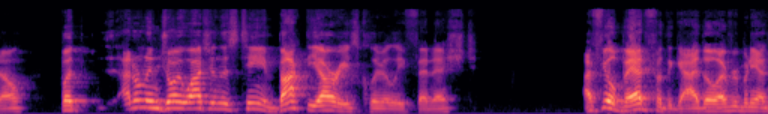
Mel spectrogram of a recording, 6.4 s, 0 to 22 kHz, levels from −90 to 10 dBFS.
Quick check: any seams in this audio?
no; 0 cuts

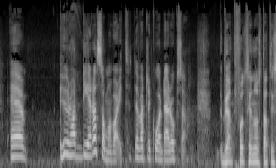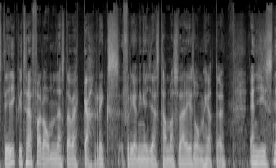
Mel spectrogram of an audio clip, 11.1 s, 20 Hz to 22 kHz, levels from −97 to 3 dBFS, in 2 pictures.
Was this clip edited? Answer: yes; 1 cut; at 9.4 s

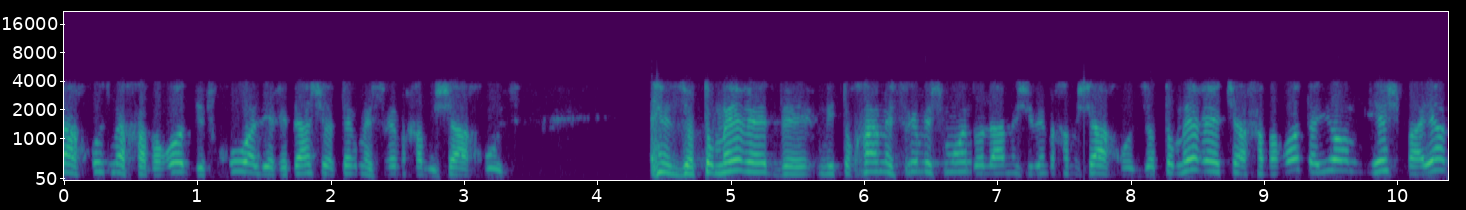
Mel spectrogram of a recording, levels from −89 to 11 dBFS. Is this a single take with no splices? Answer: no; 1 cut; at 6.8 s

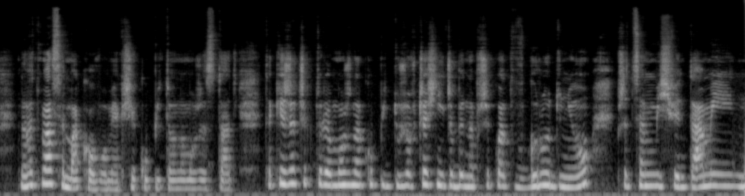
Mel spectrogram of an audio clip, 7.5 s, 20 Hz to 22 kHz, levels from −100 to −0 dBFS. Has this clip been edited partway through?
yes; 1 cut; at 4.5 s

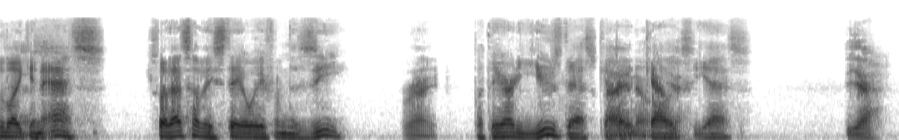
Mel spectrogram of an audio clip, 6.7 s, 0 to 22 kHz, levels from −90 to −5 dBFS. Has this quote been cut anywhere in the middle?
no; 0 cuts

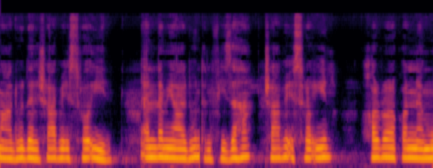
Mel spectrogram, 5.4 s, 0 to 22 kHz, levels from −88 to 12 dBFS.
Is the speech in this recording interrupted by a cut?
yes; 3 cuts; at 1.8 s, 2.5 s, 3.3 s

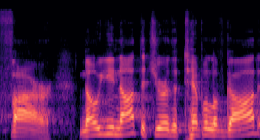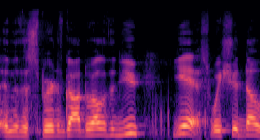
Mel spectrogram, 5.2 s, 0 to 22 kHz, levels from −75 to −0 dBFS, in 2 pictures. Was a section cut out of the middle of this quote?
no; 0 cuts

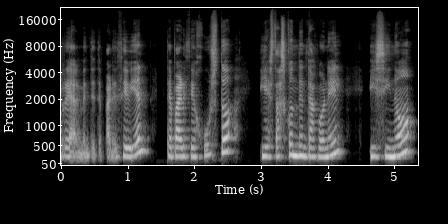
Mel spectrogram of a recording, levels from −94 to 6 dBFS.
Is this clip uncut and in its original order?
yes; 0 cuts

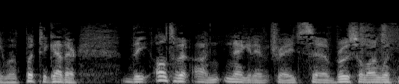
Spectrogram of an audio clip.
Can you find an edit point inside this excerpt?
yes; 3 cuts; at 1.2 s, 1.9 s, 2.7 s

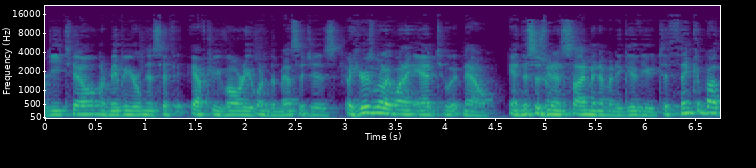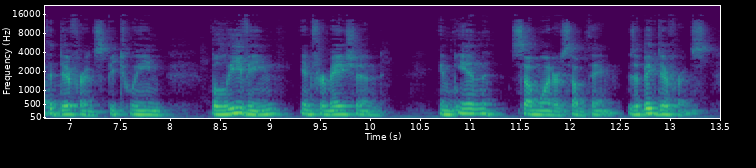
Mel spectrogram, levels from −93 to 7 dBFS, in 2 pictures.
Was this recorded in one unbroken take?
no; 8 cuts; at 0.9 s, 2.1 s, 3.0 s, 4.6 s, 5.0 s, 9.2 s, 10.8 s, 12.5 s

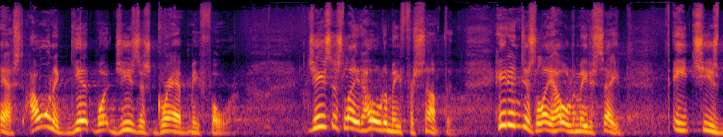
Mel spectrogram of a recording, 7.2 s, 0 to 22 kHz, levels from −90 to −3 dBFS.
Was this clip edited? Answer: no; 0 cuts

